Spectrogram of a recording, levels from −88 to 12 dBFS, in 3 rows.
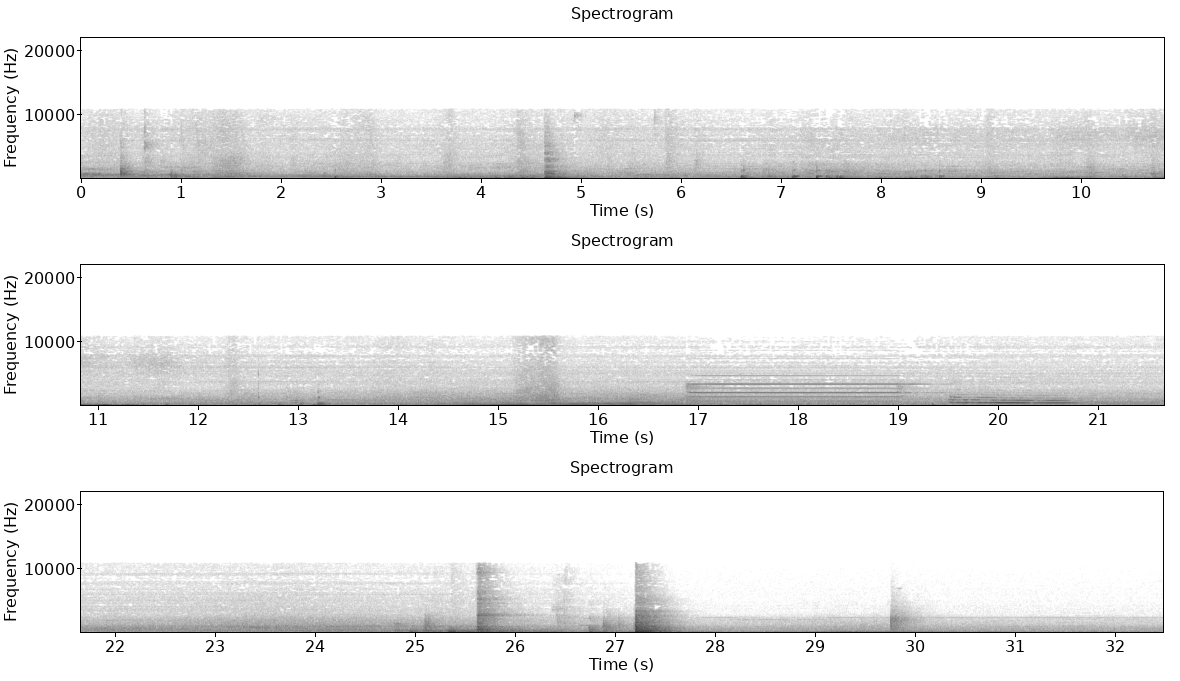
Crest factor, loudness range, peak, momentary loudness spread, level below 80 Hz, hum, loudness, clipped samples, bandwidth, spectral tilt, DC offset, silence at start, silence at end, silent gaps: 30 dB; 14 LU; -2 dBFS; 17 LU; -36 dBFS; none; -31 LUFS; under 0.1%; 11.5 kHz; -6.5 dB/octave; under 0.1%; 0 s; 0 s; none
